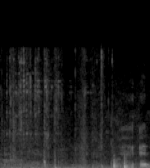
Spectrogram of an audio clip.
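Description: A packed fabric and faux-leather backpack diaper bag being turned by hand on carpet: faint rustling, then two light knocks about a second and a half in.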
